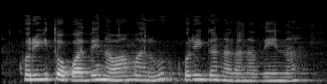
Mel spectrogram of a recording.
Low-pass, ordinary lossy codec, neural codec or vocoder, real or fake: 10.8 kHz; none; none; real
